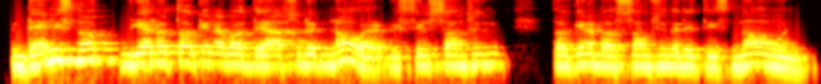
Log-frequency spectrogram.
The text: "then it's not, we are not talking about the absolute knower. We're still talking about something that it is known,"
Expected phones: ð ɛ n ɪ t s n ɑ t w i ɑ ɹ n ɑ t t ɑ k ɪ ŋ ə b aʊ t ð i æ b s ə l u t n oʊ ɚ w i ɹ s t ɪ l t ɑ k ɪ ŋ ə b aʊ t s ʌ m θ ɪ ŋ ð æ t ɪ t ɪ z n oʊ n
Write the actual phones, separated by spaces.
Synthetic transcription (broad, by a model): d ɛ n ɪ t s n ɑ t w i ɑ ɹ n ɑ t t ɑ k ɪ ŋ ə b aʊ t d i æ b s ə l u t n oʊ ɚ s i l s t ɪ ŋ t ɑ k ɪ ŋ ə b aʊ t s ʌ m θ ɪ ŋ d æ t ɪ t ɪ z n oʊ n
